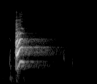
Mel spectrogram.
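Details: Girl with Tourette syndrome during a livestream: a single short, sharp, high-pitched bark-like yelp, an involuntary vocal tic.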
